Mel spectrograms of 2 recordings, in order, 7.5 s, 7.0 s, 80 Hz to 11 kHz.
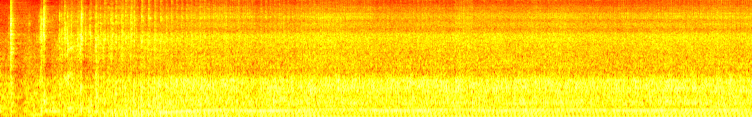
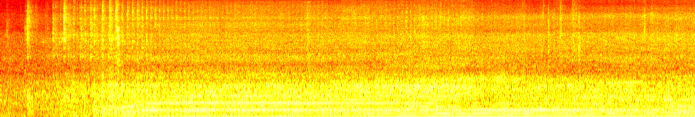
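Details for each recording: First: Honda-powered Craftsman single-cylinder mower, carburetor already cleaned without fixing it, before new carburetor fitted: pitch climbs and wavers instead of holding steady; engine surging, cause suspected carburetor. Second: Honda GCV160 (owner thinks) on a Craftsman mower, after new carburetor replaced a surging one and an unbalanced blade was replaced: fires after a few pulls, settles to a steady, even hum with no bouncing or knock; runs smooth and balanced.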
